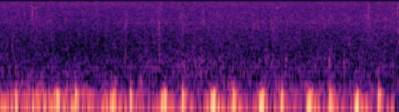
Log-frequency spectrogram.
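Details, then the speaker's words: An adult's heartbeat recorded through a close microphone during an ASMR stream: steady, soft, low paired thumps with faint hum; normal heart sounds. "Okay, I think it's time for heartbeat. It's quiet."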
